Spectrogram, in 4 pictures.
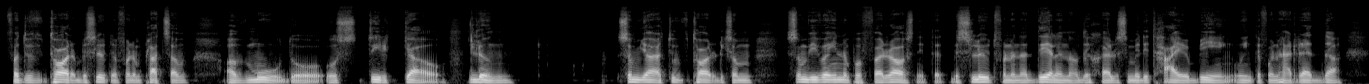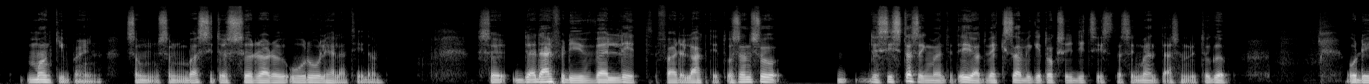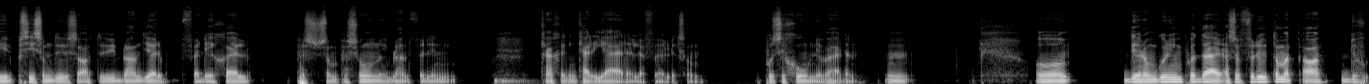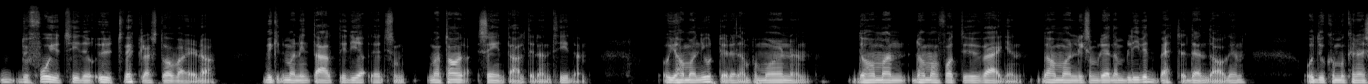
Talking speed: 200 wpm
